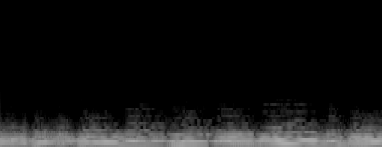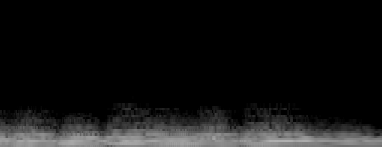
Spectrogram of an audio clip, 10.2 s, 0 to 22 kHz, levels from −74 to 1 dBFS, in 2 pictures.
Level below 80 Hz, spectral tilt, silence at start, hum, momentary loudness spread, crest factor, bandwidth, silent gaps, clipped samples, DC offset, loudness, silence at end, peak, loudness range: -88 dBFS; -5 dB/octave; 0 s; none; 5 LU; 12 dB; 7.8 kHz; none; under 0.1%; under 0.1%; -27 LUFS; 0 s; -14 dBFS; 1 LU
